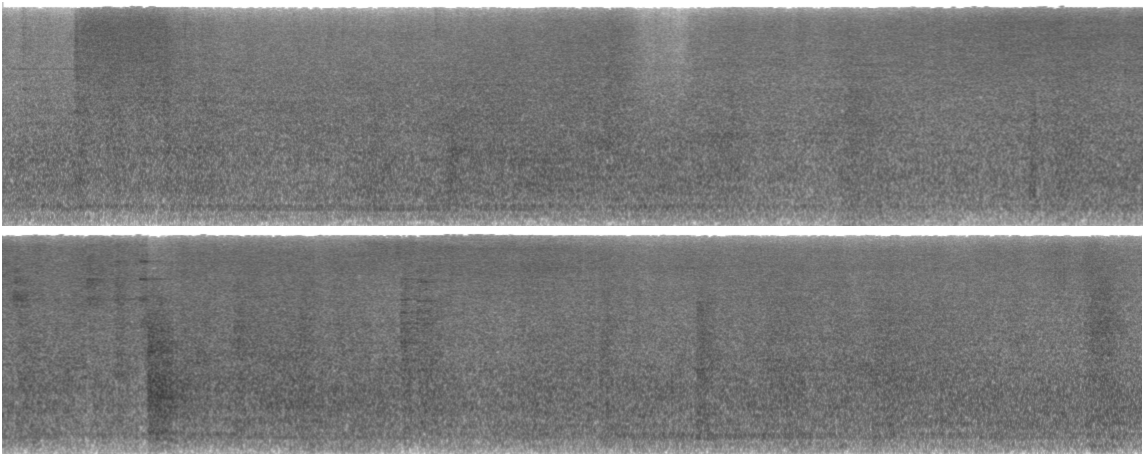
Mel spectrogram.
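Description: Positive-and-negative (reverse) twist barbed wire machine running, a steady noisy rush with faint mechanical clicks now and then as it twists the strand wire and wraps the barbs.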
